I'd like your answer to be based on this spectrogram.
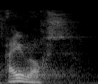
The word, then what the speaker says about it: Eros: I did read that it's correctly pronounced Eros. Eros, whichever.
